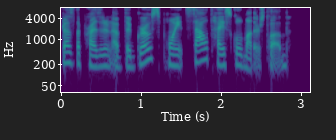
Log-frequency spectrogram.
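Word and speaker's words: Grosse Pointe: But it's spelled with e at the end, so it's like fancy, you know, gross poe kind of thing.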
